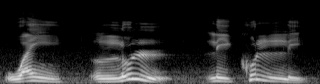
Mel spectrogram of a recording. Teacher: kita memasukkan langsung tanpa kita baca tanwin ya tapi kita ganti dengan lam bertasydid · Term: idgham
